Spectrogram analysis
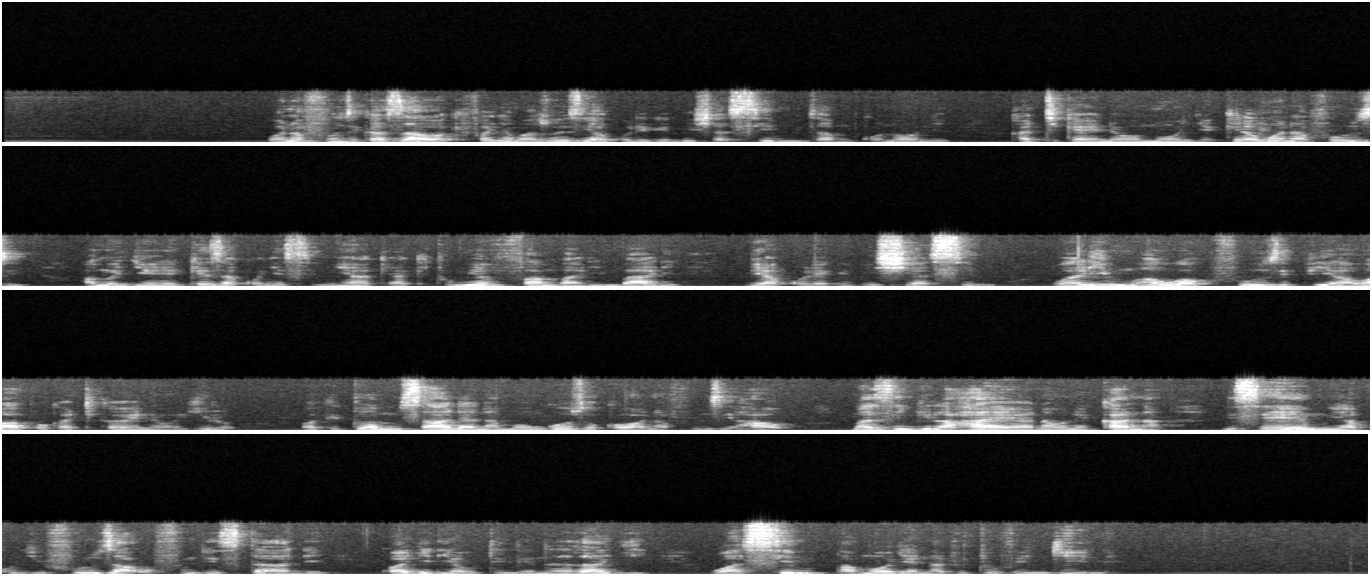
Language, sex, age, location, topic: Swahili, male, 18-24, Dar es Salaam, education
